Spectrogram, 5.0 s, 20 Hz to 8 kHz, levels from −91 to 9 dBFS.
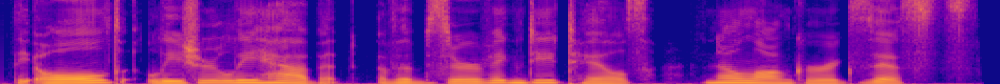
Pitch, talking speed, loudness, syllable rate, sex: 175 Hz, 120 wpm, -17 LUFS, 4.4 syllables/s, female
